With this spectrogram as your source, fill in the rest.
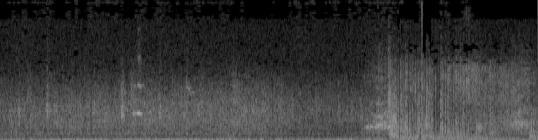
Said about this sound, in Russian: По правому! Немецкий танк стреляет.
